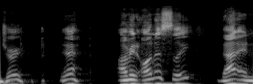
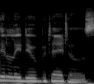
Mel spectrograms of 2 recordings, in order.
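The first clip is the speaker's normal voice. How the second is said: tossed-off, throwaway, bad Irish accent; 4 semitones lower, 7 dB quieter than usual. Retelling what a friend says when asked for an irish accent: imitating a bad irish accent. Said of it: "do your Irish accent".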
